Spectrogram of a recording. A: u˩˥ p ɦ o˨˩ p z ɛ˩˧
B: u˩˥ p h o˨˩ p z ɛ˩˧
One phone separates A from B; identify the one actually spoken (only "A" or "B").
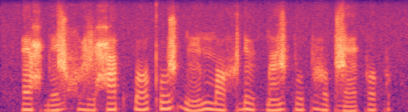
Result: A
